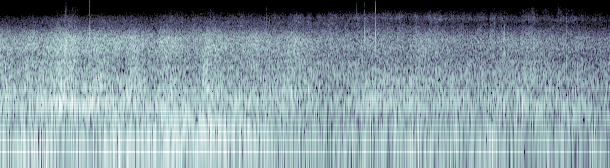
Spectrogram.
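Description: An Air Canada airliner at London Heathrow Airport in heavy rain and wind, a loud continuous roar of engine noise and rain-driven wash that holds steady throughout.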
